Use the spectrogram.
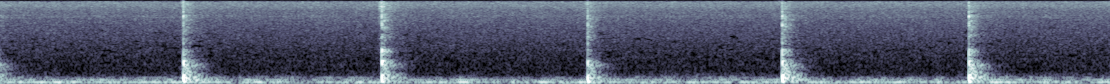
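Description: Short fingernails tap a flat, solid, white-painted wooden panel five times at roughly one-second intervals, each a quiet, sharp click that dies away almost instantly. A steady low hum runs underneath throughout.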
